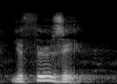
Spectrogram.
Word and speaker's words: Uffizi: That one, Uffizi.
